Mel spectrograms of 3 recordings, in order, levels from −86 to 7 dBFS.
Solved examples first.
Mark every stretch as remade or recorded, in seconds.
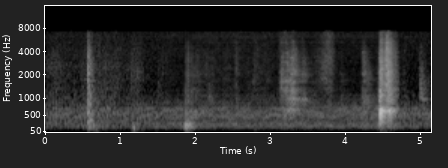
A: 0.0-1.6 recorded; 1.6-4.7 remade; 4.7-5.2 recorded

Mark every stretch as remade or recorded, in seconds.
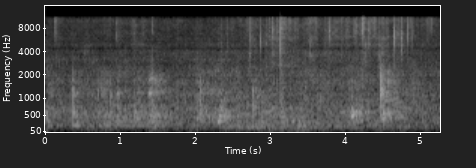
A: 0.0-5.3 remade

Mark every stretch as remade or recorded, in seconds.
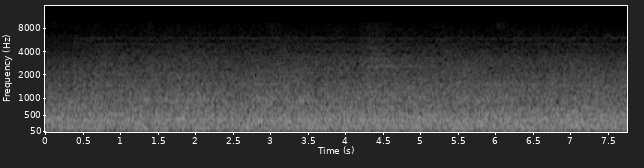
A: 0.0-1.0 recorded; 1.0-2.1 remade; 2.1-3.7 recorded; 3.7-4.2 remade; 4.2-7.8 recorded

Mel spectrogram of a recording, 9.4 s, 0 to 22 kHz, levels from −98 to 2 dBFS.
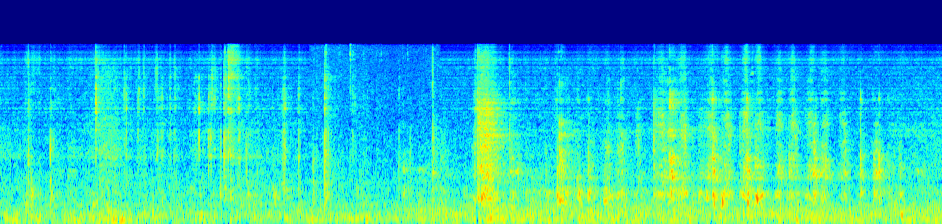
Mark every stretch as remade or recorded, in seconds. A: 0.0-3.1 remade; 3.1-4.4 recorded; 4.4-9.4 remade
